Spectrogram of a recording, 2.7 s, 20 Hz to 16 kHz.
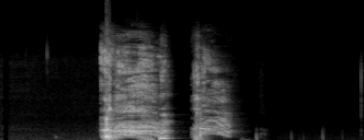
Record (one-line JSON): {"cough_length": "2.7 s", "cough_amplitude": 32768, "cough_signal_mean_std_ratio": 0.39, "survey_phase": "beta (2021-08-13 to 2022-03-07)", "age": "18-44", "gender": "Male", "wearing_mask": "No", "symptom_cough_any": true, "symptom_runny_or_blocked_nose": true, "symptom_sore_throat": true, "symptom_fatigue": true, "symptom_headache": true, "smoker_status": "Ex-smoker", "respiratory_condition_asthma": false, "respiratory_condition_other": false, "recruitment_source": "Test and Trace", "submission_delay": "2 days", "covid_test_result": "Positive", "covid_test_method": "LFT"}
